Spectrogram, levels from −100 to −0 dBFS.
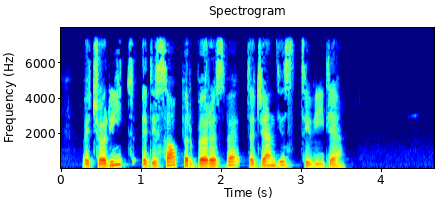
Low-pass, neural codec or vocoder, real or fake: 7.2 kHz; none; real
